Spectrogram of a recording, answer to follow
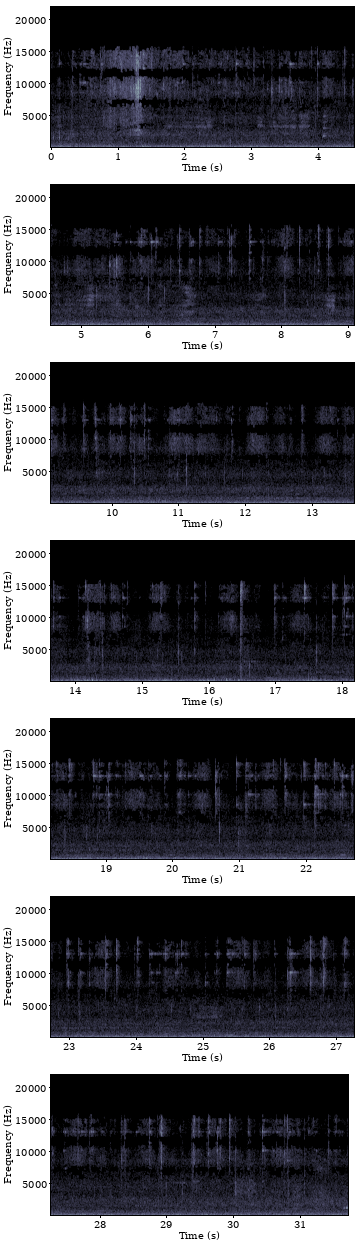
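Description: City street ambience: a steady rumble of road traffic, with wind buffeting the microphone of a handheld camera being walked along the sidewalk.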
